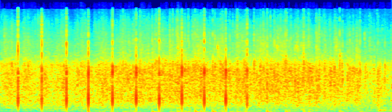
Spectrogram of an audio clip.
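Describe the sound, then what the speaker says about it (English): Banquet audience applauding a string quartet of violin, viola and cello at an awards of excellence dinner, a steady wash of sustained clapping with a few sharp, close claps standing out at regular intervals. "How about a round of applause for their music so far?"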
